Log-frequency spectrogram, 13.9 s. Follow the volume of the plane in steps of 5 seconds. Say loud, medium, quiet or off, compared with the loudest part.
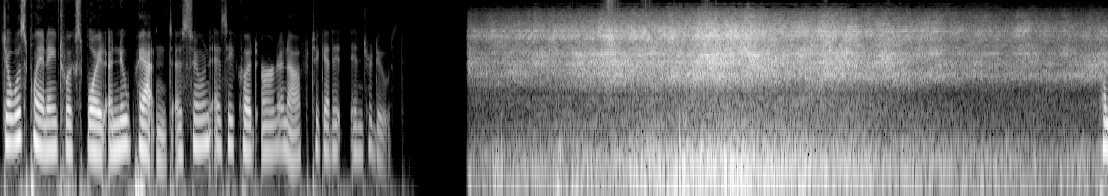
off, loud, medium.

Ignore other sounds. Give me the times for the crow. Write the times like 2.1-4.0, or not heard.
not heard.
